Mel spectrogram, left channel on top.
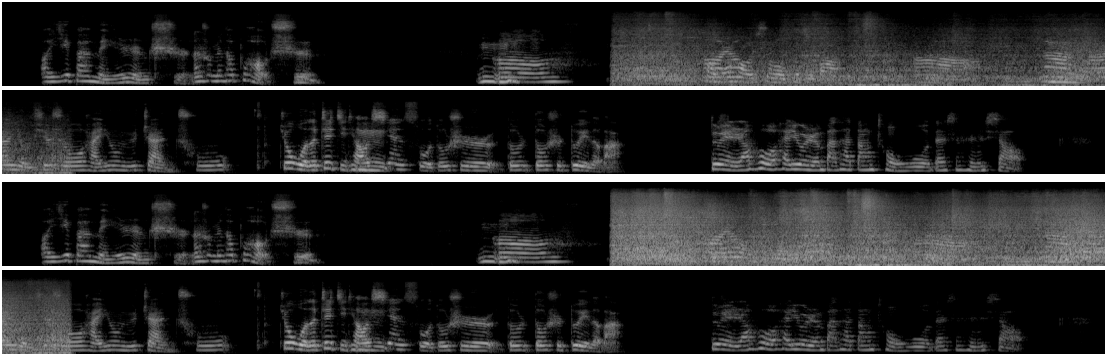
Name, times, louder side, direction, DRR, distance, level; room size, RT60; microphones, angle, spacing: voice 1, 0.4-3.1 4.9-5.7 7.0-7.8 9.1-9.8 10.4-13.3 13.8-17.2, equal, ahead, 0.5 m, -34 dB
voice 2, 4.7-5.2 7.0-8.5 10.4-10.9 14.6-14.9 18.1-21.2, left 5 dB, 50° left, 0.6 m, -35 dB
sound 1, 6.1-11.7, right 8 dB, 75° right, 0.4 m, -29 dB
4.9 x 2.1 x 2.4 m
head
